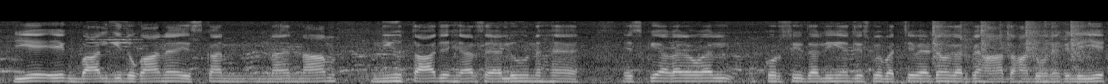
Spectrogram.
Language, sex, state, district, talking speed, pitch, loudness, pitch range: Hindi, male, Uttar Pradesh, Jalaun, 185 wpm, 140 Hz, -22 LUFS, 135-145 Hz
